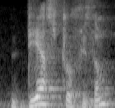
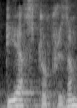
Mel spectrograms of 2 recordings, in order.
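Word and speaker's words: diastrophism: উত্তর হবে ডিয়াস্ট্রোফিজম, ঠিক আছে? ডিয়াস্ট্রোফিজম বা ডায়াস্ট্রোফিজম, যেভাবে তোমরা দুরকম উচ্চারণ করতে পারো, অ্যাকচুয়ালি এর উচ্চারণ হলো ডায়াস্ট্রোফিজম, ঠিক আছে?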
